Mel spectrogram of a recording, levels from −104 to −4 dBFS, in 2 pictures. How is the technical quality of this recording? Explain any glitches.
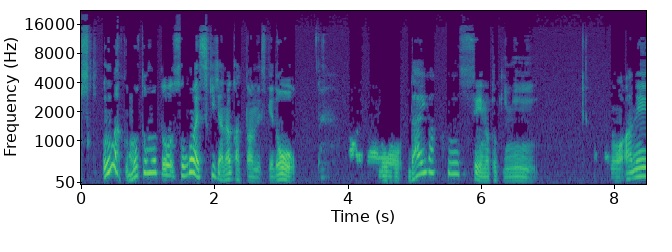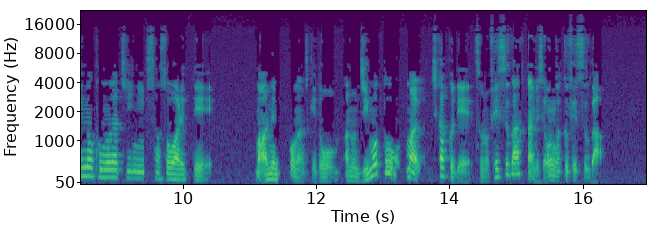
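The recording has three brief glitches, all from damaged data in a compressed stream, at 3.12 to 3.14 s, 9.39 to 9.42 s and 13.11 s. Corrupted frames throw the decoder out of sync while it hunts for the next valid header, leaving a short chirp, click or gap each time.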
